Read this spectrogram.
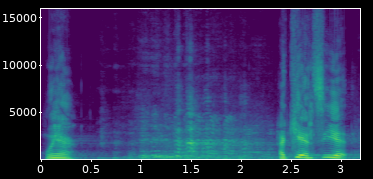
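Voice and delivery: lightly voiced puzzled toddler; three-year-old girl. Three-year-old looking the wrong way, high puzzled child voice. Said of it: "my three-year-old daughter".

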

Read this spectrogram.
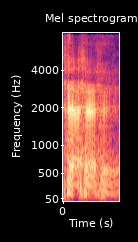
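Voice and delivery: deep menacing goddess laugh; evil low cackle. Acted. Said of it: "she looking at them saying".

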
